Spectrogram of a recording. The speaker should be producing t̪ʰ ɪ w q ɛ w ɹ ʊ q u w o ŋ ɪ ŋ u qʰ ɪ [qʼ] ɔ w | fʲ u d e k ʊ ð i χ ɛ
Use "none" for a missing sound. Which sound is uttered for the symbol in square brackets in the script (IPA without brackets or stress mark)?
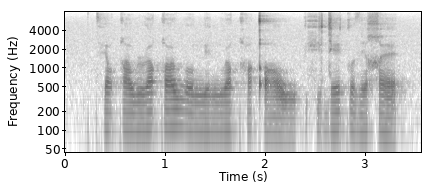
qʼ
